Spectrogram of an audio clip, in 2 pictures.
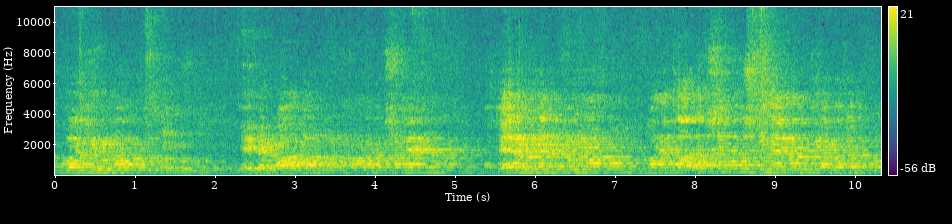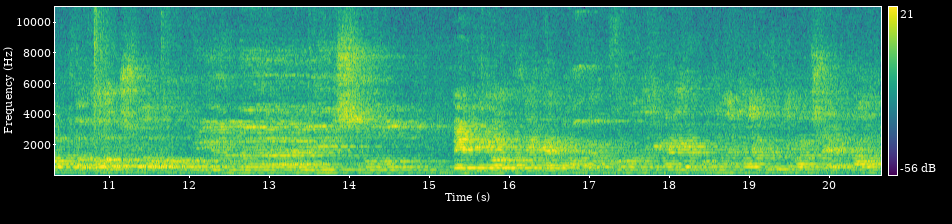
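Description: A man chants in a slow, sustained melody, echoing through a large reverberant hall.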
